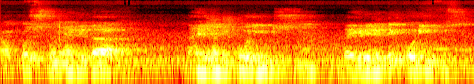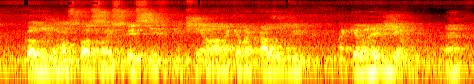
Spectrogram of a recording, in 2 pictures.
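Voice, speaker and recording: A man's voice: mid-range voice, flat delivery, fairly quick. A pastor from Brazil teaching a Bible study in a colloquial, joking way and asking his listeners questions. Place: church hall. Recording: echoey hall, distant mic, background noise.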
